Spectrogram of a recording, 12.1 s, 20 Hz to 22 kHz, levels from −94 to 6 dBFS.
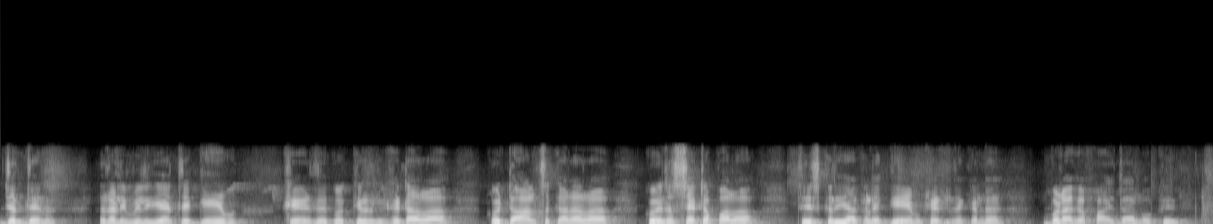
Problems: constant background noise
